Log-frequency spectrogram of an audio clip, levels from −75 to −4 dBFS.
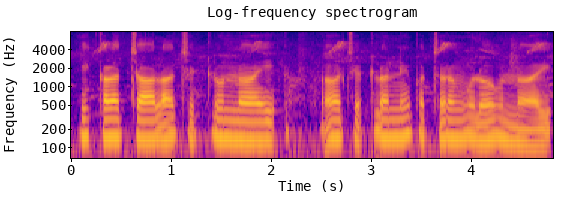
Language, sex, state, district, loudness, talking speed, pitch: Telugu, male, Telangana, Hyderabad, -18 LUFS, 110 wpm, 140 Hz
